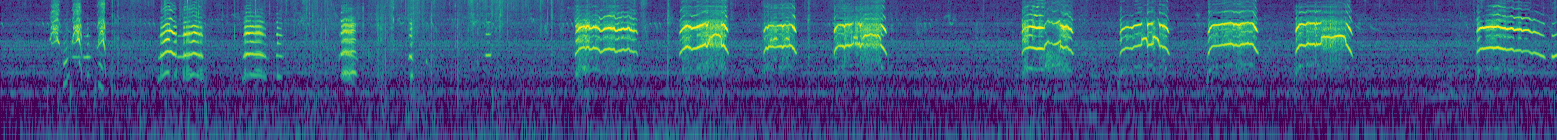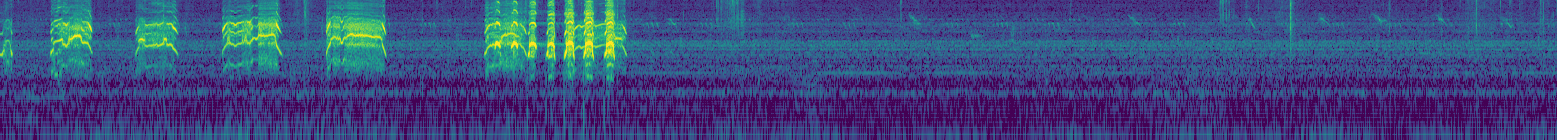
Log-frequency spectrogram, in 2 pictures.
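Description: Osprey calling at the nest: a series of short, high, whistled chirps, roughly one a second, ending in a quick, loud run of rapid chirps.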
